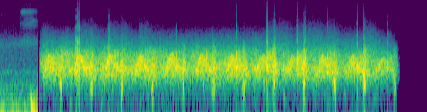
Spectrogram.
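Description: A baby's heartbeat heard on a prenatal ultrasound, a quick rhythmic whooshing pulse a little over twice a second. It starts suddenly about a second in and cuts off abruptly at the end.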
